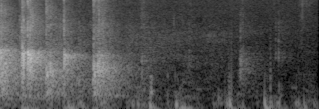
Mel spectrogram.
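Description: Audience applause dying away within the first second, then quiet.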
